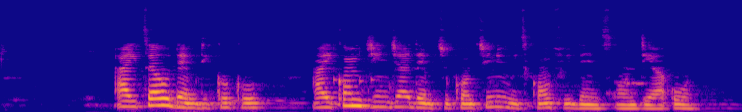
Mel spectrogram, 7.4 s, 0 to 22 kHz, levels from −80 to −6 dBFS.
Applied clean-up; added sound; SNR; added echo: none; none; none; reverberation time 0.4 s.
